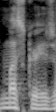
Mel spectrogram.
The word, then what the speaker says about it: Musgraves: So this one comes from the group They, and it features Kacey Musgraves, and the song's called Wait On Me. I heard this song, and I'm just like, wait, They and Kacey Musgraves, I don't know, is it Musgraves, right? – Right.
